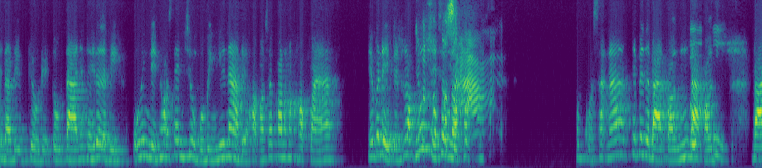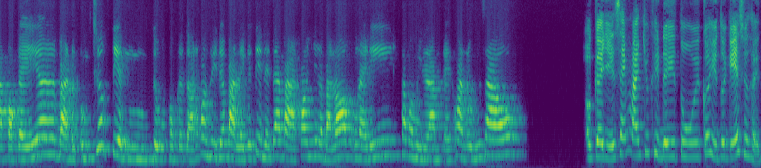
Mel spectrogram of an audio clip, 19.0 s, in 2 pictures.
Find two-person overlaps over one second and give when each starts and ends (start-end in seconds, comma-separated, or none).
none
